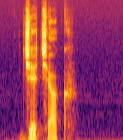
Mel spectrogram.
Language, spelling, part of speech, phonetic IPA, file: Polish, dzieciak, noun, [ˈd͡ʑɛ̇t͡ɕak], Pl-dzieciak.ogg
